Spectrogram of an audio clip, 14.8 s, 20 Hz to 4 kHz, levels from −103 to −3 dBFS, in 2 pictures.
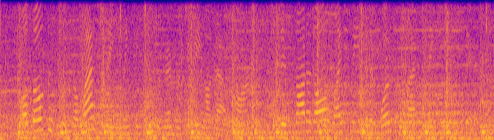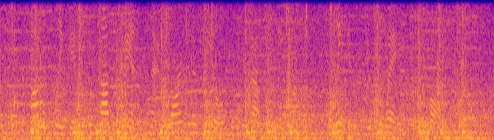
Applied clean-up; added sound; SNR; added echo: none; Crowd; -5 dB; none.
